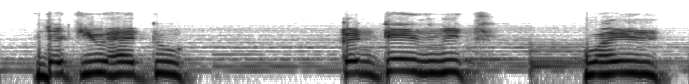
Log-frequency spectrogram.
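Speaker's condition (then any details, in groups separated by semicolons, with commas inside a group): Cerebral palsy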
